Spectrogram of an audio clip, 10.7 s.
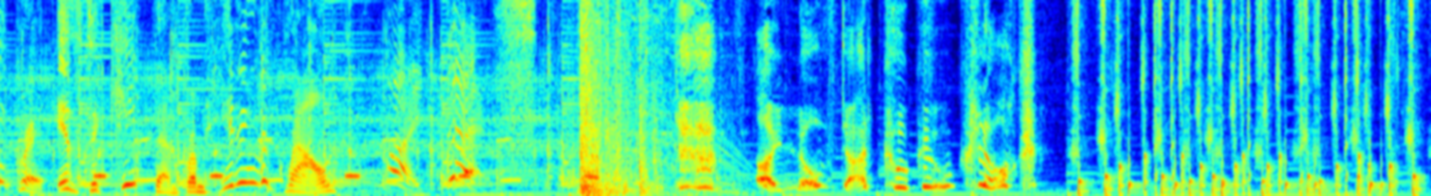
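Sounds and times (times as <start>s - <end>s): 
speech: 0.2s - 3.1s, 5.1s - 7.8s
popcorn popping: 8.1s - 10.7s.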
